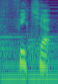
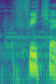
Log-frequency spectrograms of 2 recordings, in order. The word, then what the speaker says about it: Ficha: are not necessarily Kenyans feature is spelled in the way that it sounds fi c-h-a Uchi is Uchi hashtag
